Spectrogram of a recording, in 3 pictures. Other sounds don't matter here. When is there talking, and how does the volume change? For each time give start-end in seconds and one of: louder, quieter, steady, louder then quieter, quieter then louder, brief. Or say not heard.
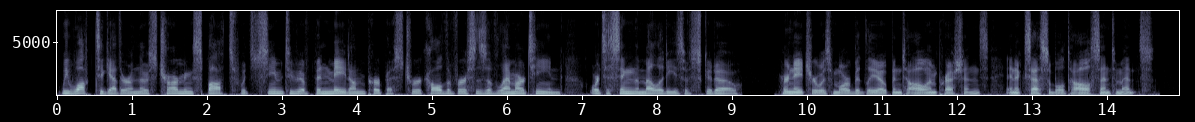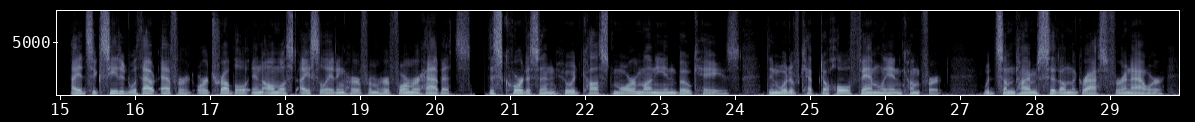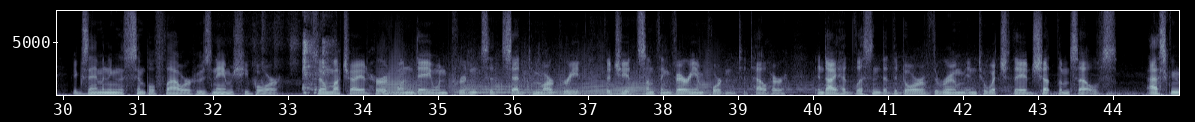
0.1-44.8 steady.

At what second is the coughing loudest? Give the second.
33 s.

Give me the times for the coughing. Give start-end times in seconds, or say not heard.
32.1-33.6.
